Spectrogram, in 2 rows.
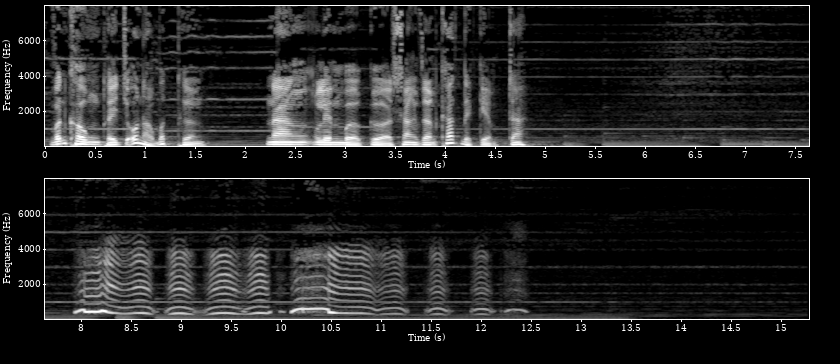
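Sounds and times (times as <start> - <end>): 
speech: 0.1 - 4.9
eerie crying sound effect: 8.0 - 12.6.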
